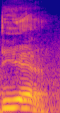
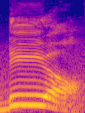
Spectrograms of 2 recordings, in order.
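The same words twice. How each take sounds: First: "dear" with the final r sounded; wrong pronunciation. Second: "dear" as gliding "dee-uh", silent r; correct r-less pronunciation. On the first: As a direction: show the mistaken "dear", r pronounced at the end. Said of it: "It's not dear". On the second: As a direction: model "dear" with no r at the end. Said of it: "R is silent". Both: Shown as a demonstration.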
